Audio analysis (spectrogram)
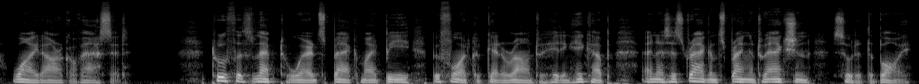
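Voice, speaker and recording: A man's voice: fairly low pitch, darkish tone. A man reading an audiobook of fantasy fiction as a dramatic, intense narrator.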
